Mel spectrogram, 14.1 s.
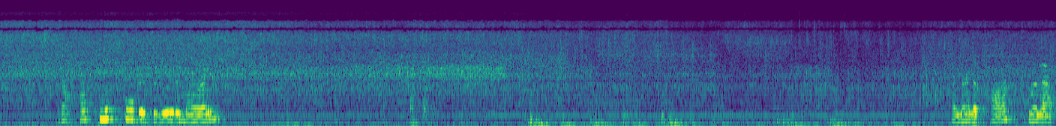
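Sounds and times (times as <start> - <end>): vegetables sizzling in oil: 0.0 - 14.0
spatula scraping and knocking: 7.0 - 12.4.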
